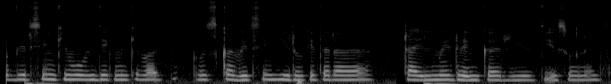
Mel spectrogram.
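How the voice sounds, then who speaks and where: Flat-voiced woman telling a love story. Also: mid-range voice, slight background noise, rough recording. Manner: even storytelling. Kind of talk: narrated love story episode.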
